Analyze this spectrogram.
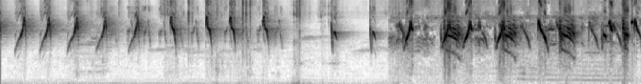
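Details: Bar-winged prinia lure sound: a steady run of about a dozen clear, high downslurred notes, roughly two per second, then after a short gap a louder, dense jumble of overlapping chirps.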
